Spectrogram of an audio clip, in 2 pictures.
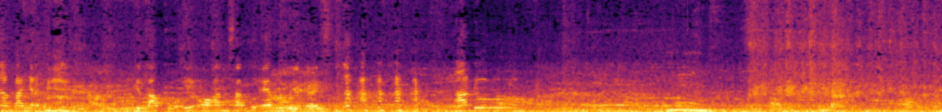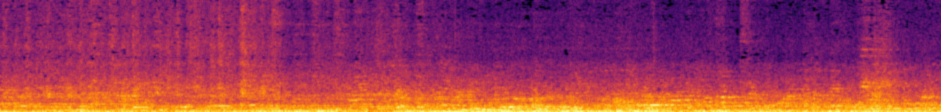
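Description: A young woman slurps noodles.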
